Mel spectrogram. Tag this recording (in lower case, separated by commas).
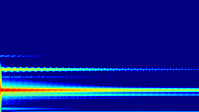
keyboard (musical), musical instrument, piano, music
